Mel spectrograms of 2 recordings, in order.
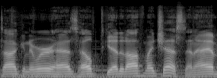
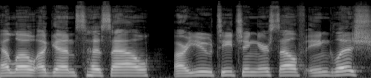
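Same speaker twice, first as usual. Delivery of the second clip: robotic computer voice, higher and louder; 5 semitones higher, 5 dB louder than usual. Reading a character's line aloud in a computer robot voice. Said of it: "I'm just defaulting to fucking computer robot".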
